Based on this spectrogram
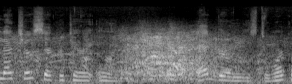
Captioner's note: audience laughs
